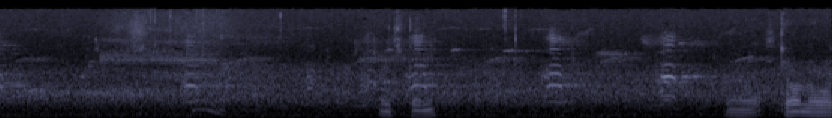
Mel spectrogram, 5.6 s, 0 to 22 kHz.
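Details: Geese on 7 May 2022 give loud, nasal honks, singly and in short bursts of two or three, while a man talks quietly in the background.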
